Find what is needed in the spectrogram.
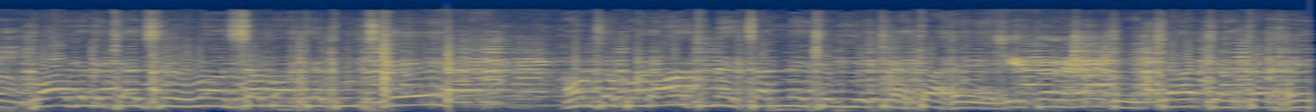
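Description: Haryanvi ragni folk singing: a man sings into a microphone in a wavering, bending melody, accompanied by harmonium and steady dholak drum strokes.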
